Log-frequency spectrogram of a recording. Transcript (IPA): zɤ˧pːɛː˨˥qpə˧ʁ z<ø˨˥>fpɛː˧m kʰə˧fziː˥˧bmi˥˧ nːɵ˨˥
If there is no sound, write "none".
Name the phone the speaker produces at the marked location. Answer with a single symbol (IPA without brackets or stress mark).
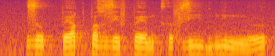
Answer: e˨˥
